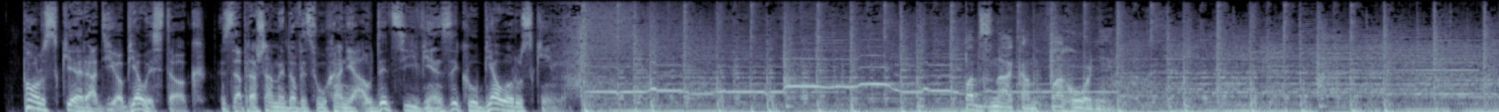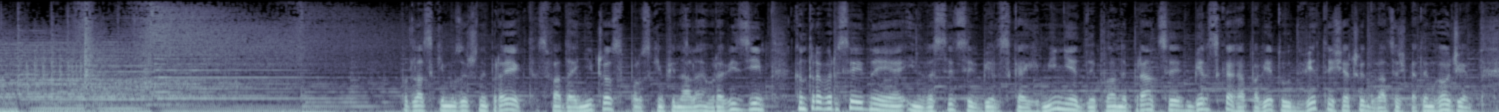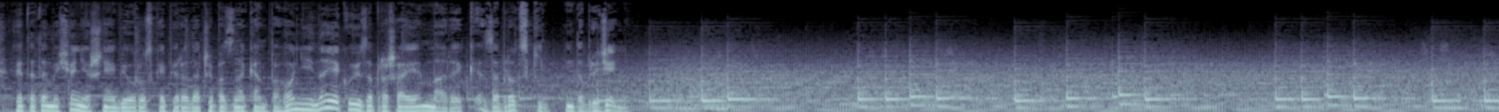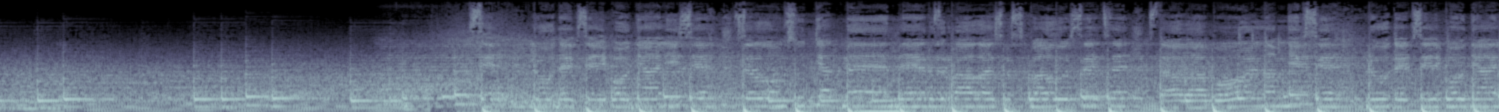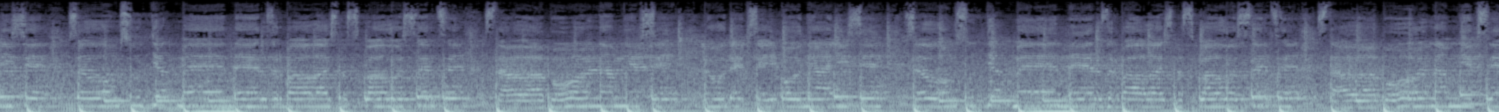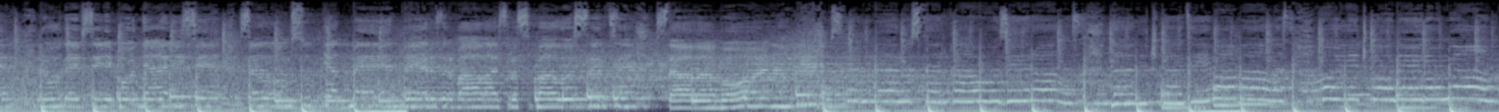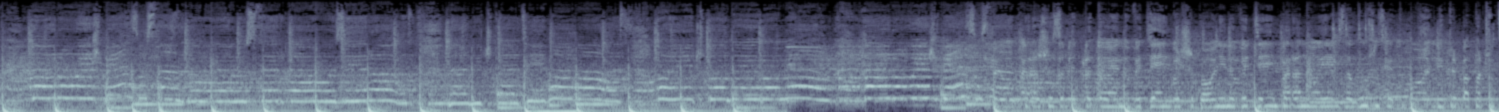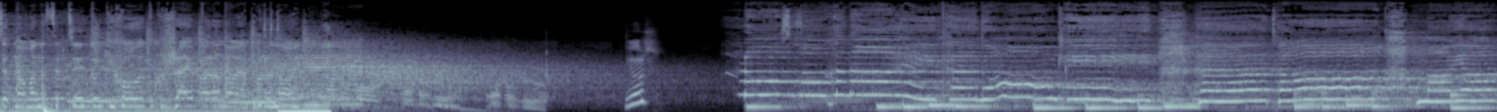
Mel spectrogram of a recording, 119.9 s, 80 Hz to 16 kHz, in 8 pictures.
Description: Czy w wiejskiej gminie Bielsk Podlaski powstanie przemysłowa ferma kurza i farma wiatrowa licząca 30 wiatraków – takie pytanie zadajemy wójtowi gminy – Walentemu Koryckiemu.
